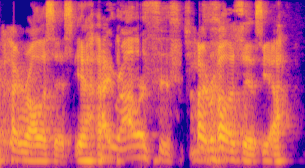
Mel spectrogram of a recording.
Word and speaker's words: pyrolysis: How do you say Pyrolysis, yeah.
